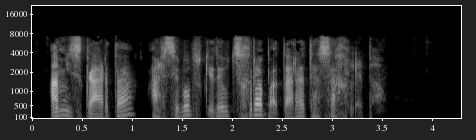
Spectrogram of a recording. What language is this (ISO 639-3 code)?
kat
